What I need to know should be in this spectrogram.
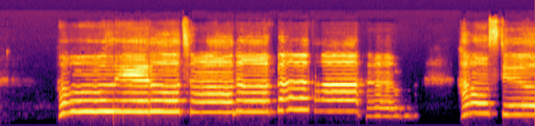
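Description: A woman sings slowly held notes through an online call.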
